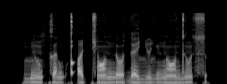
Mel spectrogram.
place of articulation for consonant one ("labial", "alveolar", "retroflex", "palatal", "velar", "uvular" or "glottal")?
palatal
